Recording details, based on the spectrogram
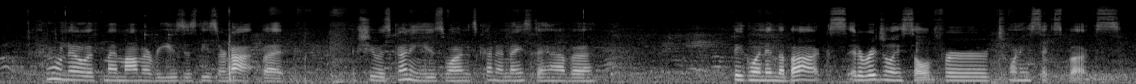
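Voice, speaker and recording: A woman with a fairly low pitch and ordinary pitch variation, at a moderate pace with long, frequent pauses, music in the background. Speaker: thrift reseller vlogger. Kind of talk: casual vlog chat. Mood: cheerful, laughing. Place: shop. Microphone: phone near.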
